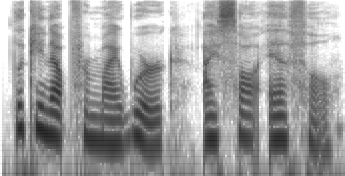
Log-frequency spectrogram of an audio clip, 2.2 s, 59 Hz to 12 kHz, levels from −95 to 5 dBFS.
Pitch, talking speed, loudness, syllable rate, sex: 180 Hz, 225 wpm, -20 LUFS, 5.7 syllables/s, female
